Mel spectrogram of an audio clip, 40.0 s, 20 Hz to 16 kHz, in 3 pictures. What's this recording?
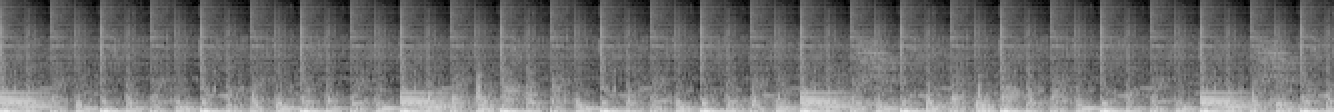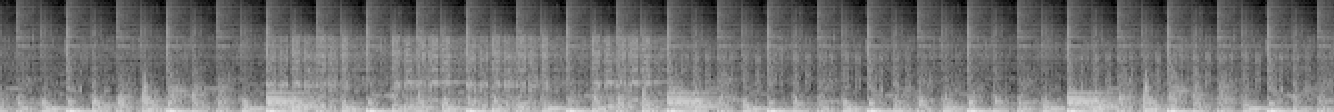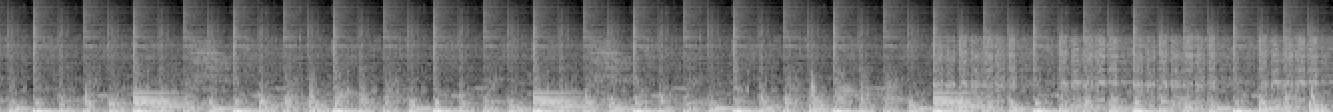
wait for machine
In Am, 120 bpm. Created with Studio One.
Loop for game, film and other. I hope it'll be useful)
